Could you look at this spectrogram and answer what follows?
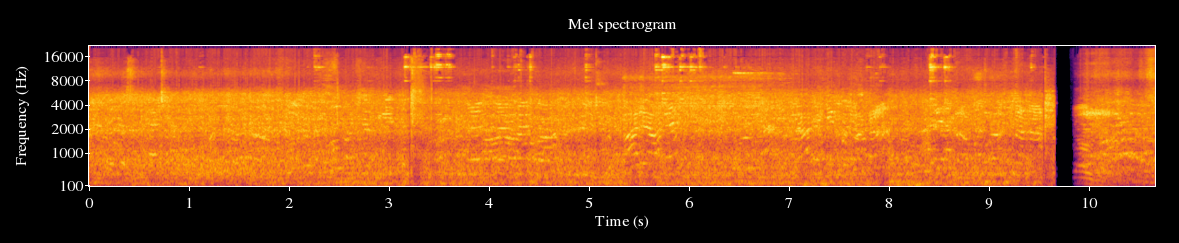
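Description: Interior of an air-conditioned local commuter train bound for Krishnanagar, a steady loud rumble of wheels and carriage with passenger chatter and occasional clinks throughout, briefly dropping out near the end.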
